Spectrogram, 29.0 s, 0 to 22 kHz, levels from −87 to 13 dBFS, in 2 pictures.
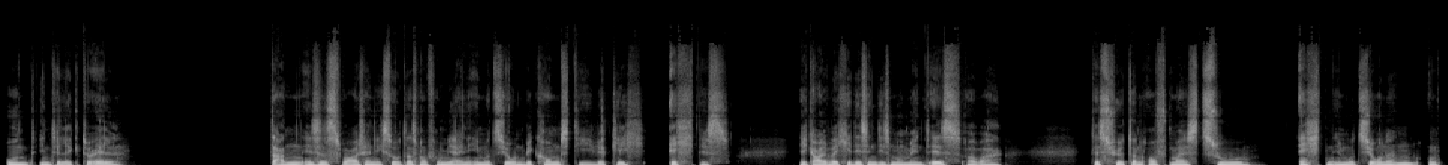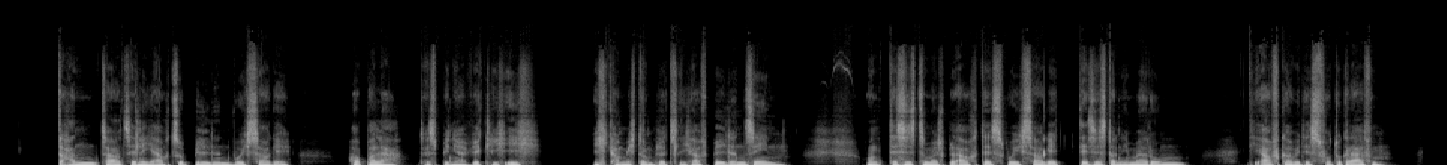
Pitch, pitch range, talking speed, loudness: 135 Hz, 120-145 Hz, 155 wpm, -19 LUFS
